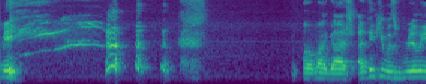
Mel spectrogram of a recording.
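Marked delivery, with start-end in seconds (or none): 0.3-2.7 very high, squealing laugh; helpless laughter. Real, not acted. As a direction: crack up at your own blunder. Laughs at own embarrassing story.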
